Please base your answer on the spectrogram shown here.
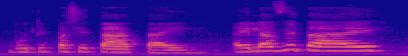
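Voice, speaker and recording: In an amateur radio drama, a woman plays an earnest young provincial student who is also an affectionate daughter, sounding reassuring and gently teasing. Her voice is a little high and animated, and her pace is a little slow.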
